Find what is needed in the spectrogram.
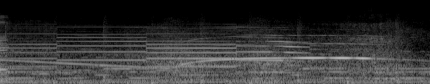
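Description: Cartoon emergency-vehicle siren: a slow wail that falls, rises to a peak about three seconds in, and drops away near the end. Under it plays a short music cue whose chords change about once a second.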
